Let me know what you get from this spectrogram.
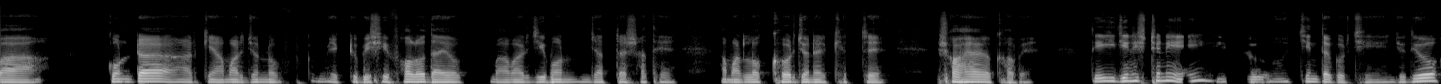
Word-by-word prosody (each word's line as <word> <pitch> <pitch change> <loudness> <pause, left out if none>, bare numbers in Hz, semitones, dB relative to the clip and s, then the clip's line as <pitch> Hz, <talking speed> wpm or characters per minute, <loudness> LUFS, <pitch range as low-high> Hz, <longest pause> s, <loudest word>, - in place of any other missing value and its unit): বা, 110 -1 +4 1.0
কোনটা 130 0 +5 0.4
আরকি 110 +3 -6
আমার 110 0 0
জন্য 110 0 -1 0.7
একটু 100 - -10
বেশি 115 +2 0
ফলদায়ক 115 -3 +4 0.3
বা, 105 - -4
আমার 105 0 0
জীবনযাত্রার 110 -2 -1
সাথে 105 +1 -6 0.6
আমার 105 0 +1
লক্ষ্য 110 0 -1
অর্জনের 110 -1 +1
ক্ষেত্রে 110 -1 -4 0.7
সহায়ক 115 -2 +5
হবে। 95 +2 -4 0.6
তো - - -18
এই 155 - +3
জিনিসটা 160 +2 +3
নিয়েই 160 -1 +1 0.3
একটু 115 -2 -8 0.5
চিন্তা 125 -3 +2
করছি 105 0 -5 0.3
যদিও 135 +7 +5
110 Hz, 110 wpm, -24 LUFS, 105-120 Hz, 1.0 s, কোনটা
